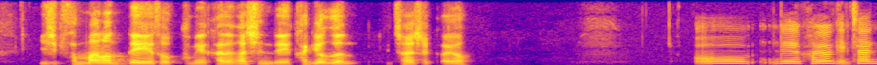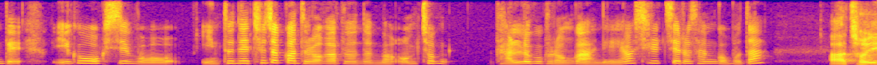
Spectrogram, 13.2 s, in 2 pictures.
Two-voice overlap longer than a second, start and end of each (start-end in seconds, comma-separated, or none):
none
